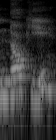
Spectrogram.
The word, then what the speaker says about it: gnocchi: It starts with a G, G-N-O-C-I-H-I, gnocchi, but you pronounce it gnocchi.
